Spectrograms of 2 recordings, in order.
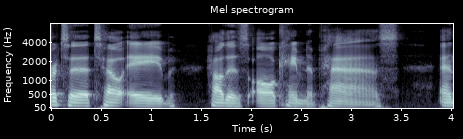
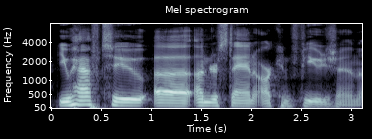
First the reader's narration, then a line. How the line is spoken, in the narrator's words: Isaac says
